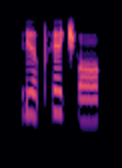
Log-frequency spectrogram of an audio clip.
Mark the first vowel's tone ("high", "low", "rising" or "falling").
falling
